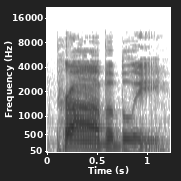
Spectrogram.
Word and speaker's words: probably: units of sound probably we can hear that that first syllable is stressed pra pra it's getting a short o sound pra the second syllable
